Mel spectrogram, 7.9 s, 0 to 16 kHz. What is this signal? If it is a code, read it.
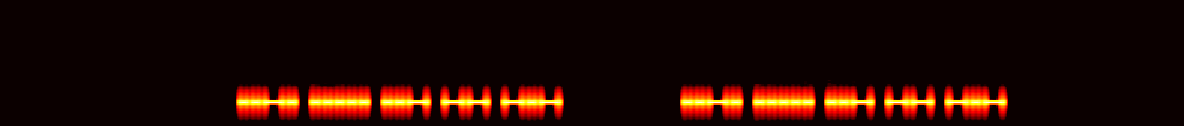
Morse code, heard as a keyed tone, about 30 wpm, 700 Hz. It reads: F5UMK F5UMK
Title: DXCC-100 Call Signs - 5 Characters - Repeated 2x - 30wpm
